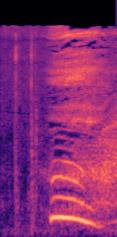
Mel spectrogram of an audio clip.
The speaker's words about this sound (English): I'm not even tired. I don't know what this is. Stress yawn, probably.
